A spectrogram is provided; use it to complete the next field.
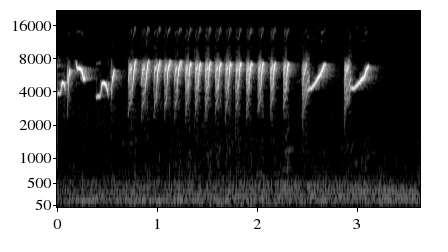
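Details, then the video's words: Energetic kolibri wulung sunbird song: a few slurred high notes, then a rapid, even trill of about fifteen sharp chirps, finishing with two drawn-out rising whistles, faint low hum behind. "Burung Kolibri wulung ( kowul ) gacor mantab"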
